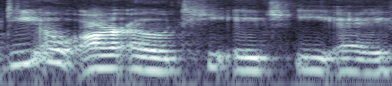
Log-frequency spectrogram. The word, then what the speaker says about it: Dorothea: a bad bit there dora oh so it is spelled d-o-r-o-t-h-e-a for our listeners dorothy yeah dorothea wow and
